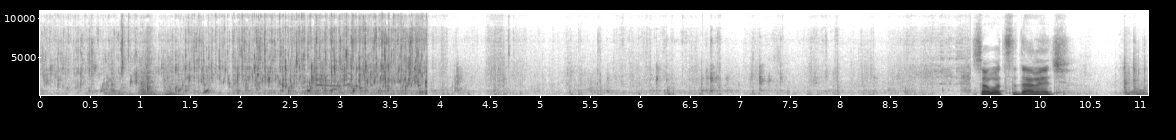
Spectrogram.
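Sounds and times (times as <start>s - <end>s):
water trickling and pouring: 0.0s - 3.9s.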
